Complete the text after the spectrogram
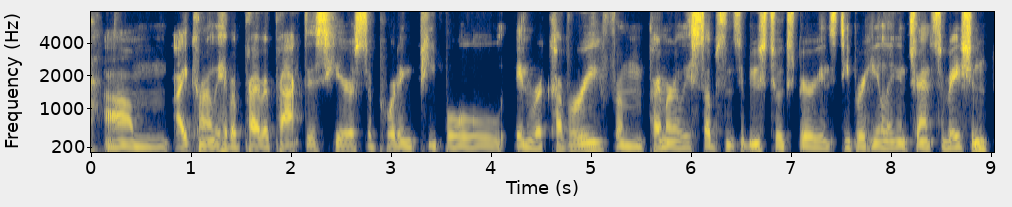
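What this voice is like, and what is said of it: Slight Boston accent. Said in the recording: “I'm originally from Boston, Massachusetts, so you might hear a little bit of a Boston accent.”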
